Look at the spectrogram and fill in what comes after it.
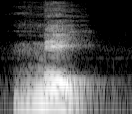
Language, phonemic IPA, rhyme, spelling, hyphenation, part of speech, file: Dutch, /meː/, -eː, mee, mee, adverb / adjective, Nl-mee.ogg
- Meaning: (adverb) 1. adverbial form of met 2. along, together (i.e. with one); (adjective) able to follow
